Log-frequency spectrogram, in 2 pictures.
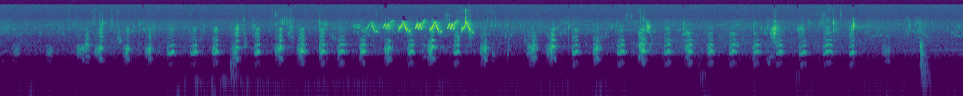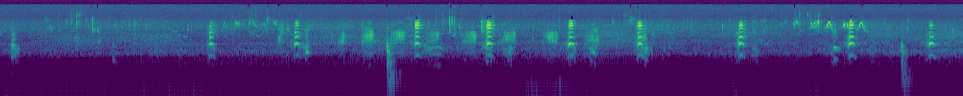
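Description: Geese honking: a rapid run of calls, two or three a second, through the first dozen seconds, with a louder, higher-pitched flurry about six seconds in, then scattered honks later on.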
